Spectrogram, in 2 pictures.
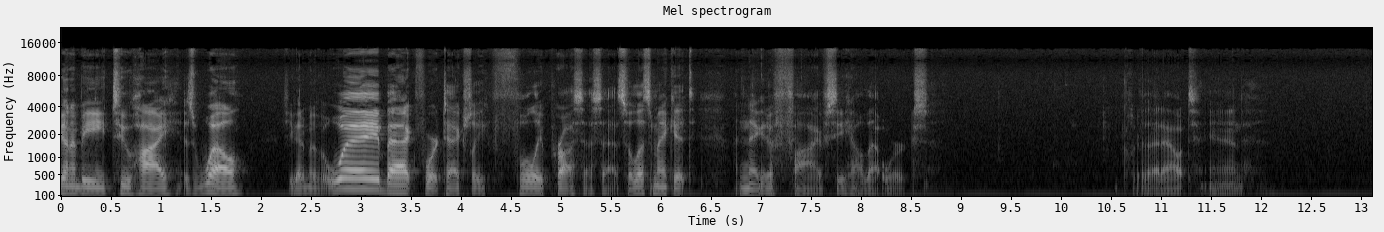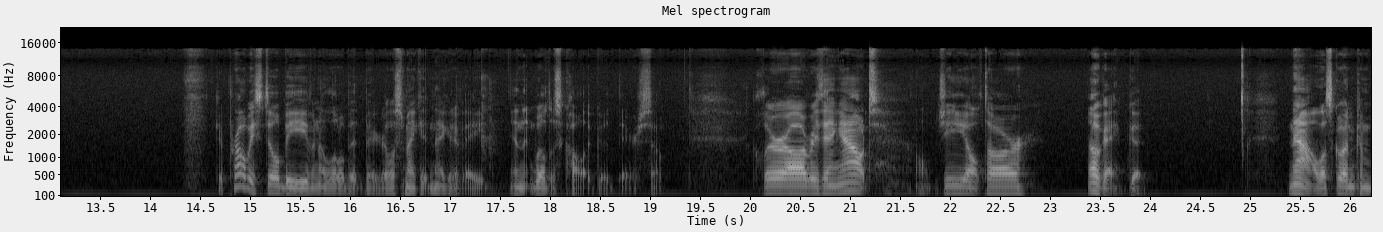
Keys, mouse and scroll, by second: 2.6-3.8 drag, 4.8-7.6 right drag, 6.0-8.3 drag, 9.0 right click, 9.6 g, 11.2 alt+g, 11.9 middle click, 12.4-13.6 drag, 15.3 right click, 17.5 click, 19.2-20.9 right drag, 20.2 alt+g, 20.9 a, 21.2 a, 21.8 alt+g, 22.5 alt+r.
